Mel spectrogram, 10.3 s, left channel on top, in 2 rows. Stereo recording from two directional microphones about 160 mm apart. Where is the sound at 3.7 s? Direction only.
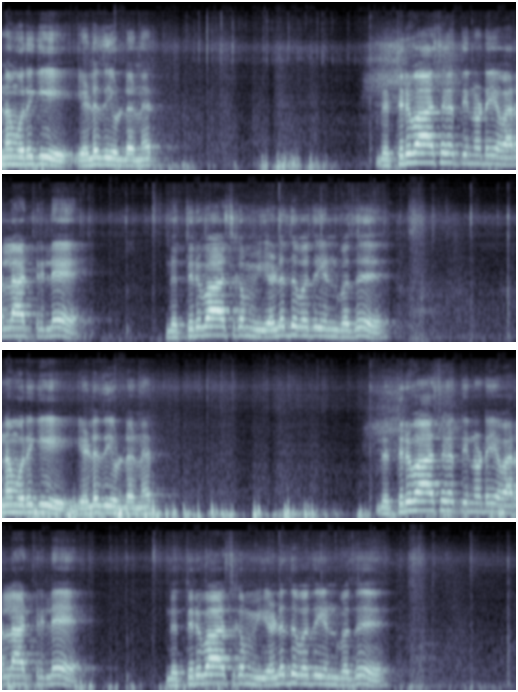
10° left (ahead or behind).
